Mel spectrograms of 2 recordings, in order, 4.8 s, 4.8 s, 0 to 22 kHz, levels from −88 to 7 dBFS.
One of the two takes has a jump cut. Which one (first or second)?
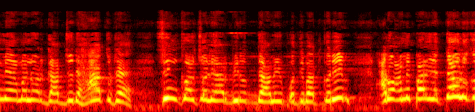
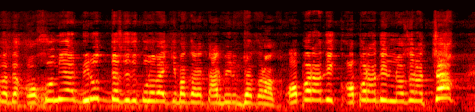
second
